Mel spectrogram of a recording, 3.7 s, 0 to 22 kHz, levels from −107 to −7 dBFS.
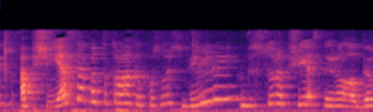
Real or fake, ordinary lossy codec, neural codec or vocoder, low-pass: real; MP3, 96 kbps; none; 7.2 kHz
